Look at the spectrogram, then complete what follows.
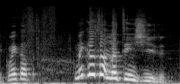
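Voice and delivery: fast, rising high disbelief; frantic exasperation. Real, not acted. Gamer asks how the enemy keeps hitting him, frantic. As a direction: rattle it off in frantic outrage.

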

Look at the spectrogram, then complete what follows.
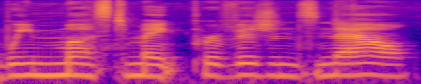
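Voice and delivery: normal talking voice

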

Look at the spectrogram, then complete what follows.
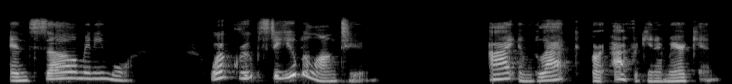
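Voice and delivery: put-on gentle picture-book read-aloud with questions to the child; a touch of storyteller warmth, mostly natural voice; reading to children. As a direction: read it like bedtime story time for a small listener.

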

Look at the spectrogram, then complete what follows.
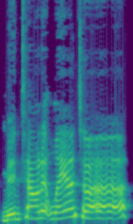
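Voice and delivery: loud, high, drawn-out cheer; excited shout-out. Real, not acted. Host hails a viewer's city, excited shout-out. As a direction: call it out slow and high, thrilled.

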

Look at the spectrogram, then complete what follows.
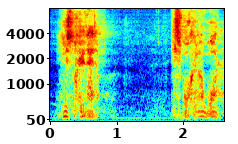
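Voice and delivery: hushed, breathy awe; whisper. A narrator's reading. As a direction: whisper it like a marvel. Awed hush in the story.

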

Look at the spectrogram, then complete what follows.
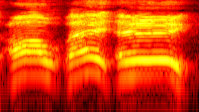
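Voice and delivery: high, loud alarmed brain voice; the brain yelling in alarm when the playing starts; voice of the panicking brain. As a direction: play the brain hitting the panic button. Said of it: "the brain goes".

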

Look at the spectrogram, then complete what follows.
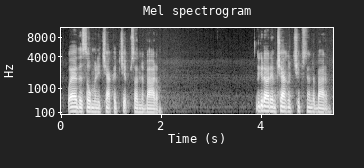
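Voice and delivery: rapid, loud tumbling words; fast excited. Real, not acted. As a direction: rattle it off excitedly.

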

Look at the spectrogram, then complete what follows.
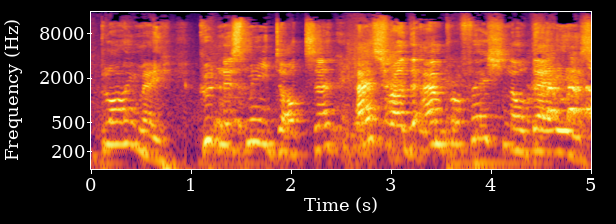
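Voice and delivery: put-on high, flustered British accent; prim British protest, played for laughs; scared British. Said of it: "I turn British when I'm scared".

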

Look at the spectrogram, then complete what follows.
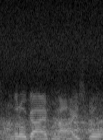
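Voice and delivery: ordinary talk, nothing marked

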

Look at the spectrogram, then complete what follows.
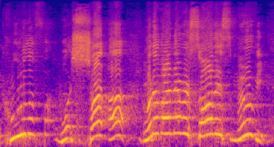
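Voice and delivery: high, loud furious shouting; outraged yell. Retold or imitated. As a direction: blow up at the spoiler. Outraged at spoiler.

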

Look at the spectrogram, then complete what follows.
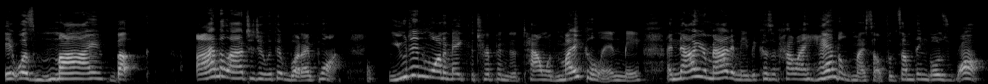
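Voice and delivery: loud, heated and defiant, slowed on key words; angry outburst. Acted. Angry Alex loudly defending herself to Stefan. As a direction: let her temper roar out. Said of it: "Her temper was roaring to life".

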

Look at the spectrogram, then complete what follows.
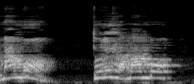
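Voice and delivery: llamado alegre en la calle, más alto y agudo; grito imitado. Retold or imitated. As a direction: imita a la gente que la reconoce y le grita. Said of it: "me gritan". (grito de fan en la calle, imitado)

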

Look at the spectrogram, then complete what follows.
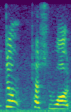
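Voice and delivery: usual speaking voice

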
